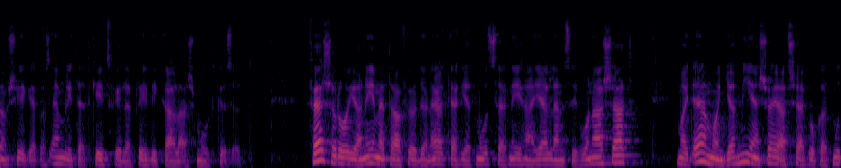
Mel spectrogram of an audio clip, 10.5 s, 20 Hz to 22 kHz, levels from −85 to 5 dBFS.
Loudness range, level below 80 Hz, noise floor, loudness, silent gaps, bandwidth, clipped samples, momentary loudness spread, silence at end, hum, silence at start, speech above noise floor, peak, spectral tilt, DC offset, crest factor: 6 LU; -90 dBFS; -72 dBFS; -48 LUFS; none; 15.5 kHz; under 0.1%; 12 LU; 0 s; none; 0 s; 25 dB; -24 dBFS; -5 dB/octave; under 0.1%; 24 dB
